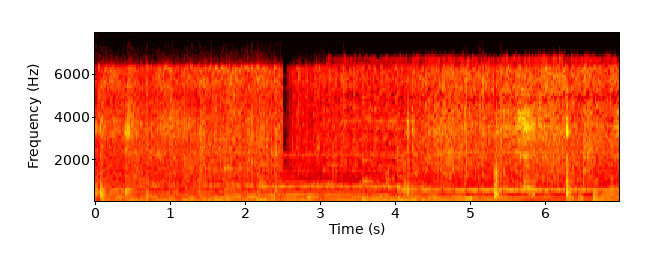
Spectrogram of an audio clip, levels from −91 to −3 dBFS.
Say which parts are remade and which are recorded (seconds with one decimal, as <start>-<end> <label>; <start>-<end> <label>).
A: 0.0-1.4 remade; 1.4-7.0 recorded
